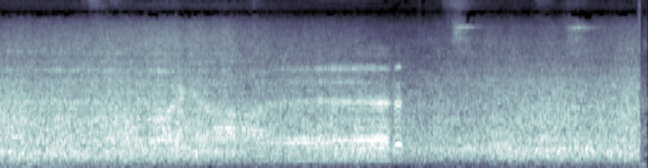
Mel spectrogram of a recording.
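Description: New York City subway train pulling into the station: a loud, steady rumble of steel wheels on the rails, with a whine held from about two to four seconds in.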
